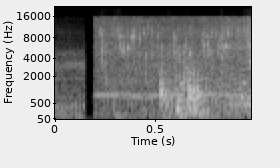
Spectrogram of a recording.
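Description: Curry leaves dropped into hot oil while making a madagalakai palya, a soft crackling sizzle starting abruptly after a brief silence and continuing steadily with small spattering pops.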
